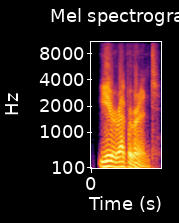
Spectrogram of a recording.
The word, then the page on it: irreverent: American English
